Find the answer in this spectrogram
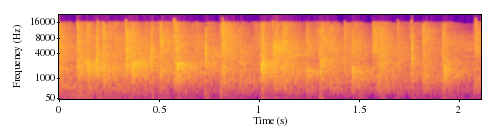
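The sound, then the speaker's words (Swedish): An audience applauds in thanks to the people who chose the day's music, a dense patter of many hands clapping at a steady, moderate level, with the individual claps blurring into a continuous crackle. “En applåd till dem.”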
